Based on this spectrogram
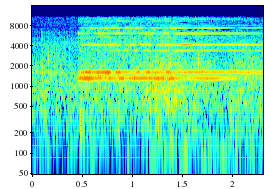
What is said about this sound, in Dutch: Nou, de telefoon gaat. Maar die kan ik natuurlijk niet opnemen.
